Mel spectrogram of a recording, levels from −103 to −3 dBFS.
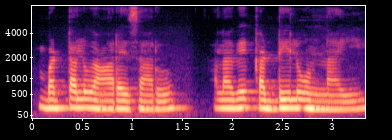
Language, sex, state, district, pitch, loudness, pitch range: Telugu, female, Andhra Pradesh, Annamaya, 180 Hz, -13 LUFS, 170-185 Hz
